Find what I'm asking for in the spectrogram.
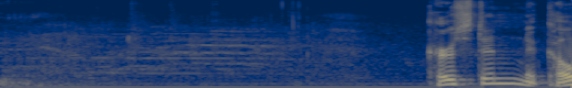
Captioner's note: audience applauds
